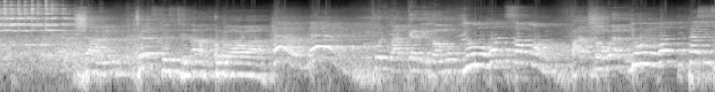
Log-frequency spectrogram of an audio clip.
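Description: A man prays loudly and fervently into a microphone, heard through loudspeakers.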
